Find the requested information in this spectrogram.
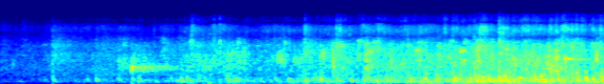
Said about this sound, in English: Several riders gallop out of the woods, coming toward him from either side of the forest.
